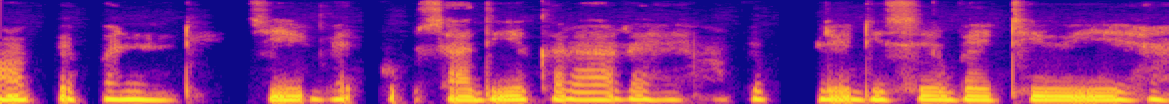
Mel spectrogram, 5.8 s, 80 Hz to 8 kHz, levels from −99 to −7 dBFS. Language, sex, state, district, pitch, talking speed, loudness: Hindi, female, Bihar, Araria, 215 Hz, 145 wpm, -15 LUFS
